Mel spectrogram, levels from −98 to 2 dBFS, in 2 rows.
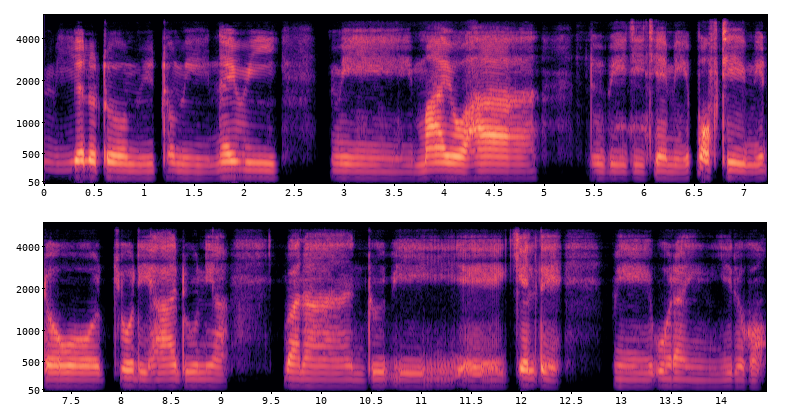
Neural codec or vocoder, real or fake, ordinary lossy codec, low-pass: none; real; none; 5.4 kHz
